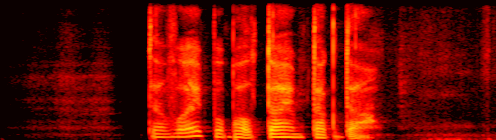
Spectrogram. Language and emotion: Russian, sad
